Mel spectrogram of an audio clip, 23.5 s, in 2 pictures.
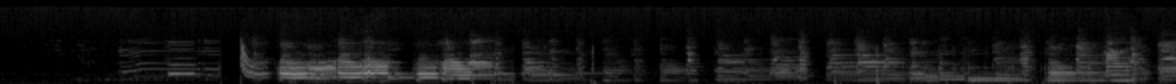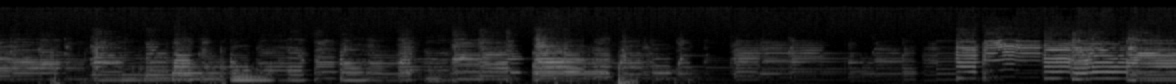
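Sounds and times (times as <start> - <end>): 
instrumental music: 0.4 - 23.5.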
